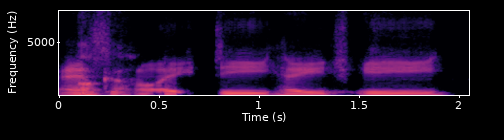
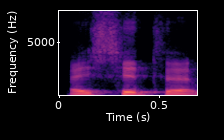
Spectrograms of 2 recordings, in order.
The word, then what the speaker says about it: Sidhe: the Scots Gaelic, is you're getting a Sidhe with a kind of th sound at the end.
